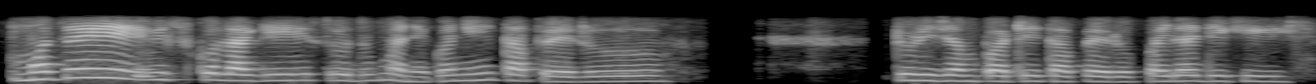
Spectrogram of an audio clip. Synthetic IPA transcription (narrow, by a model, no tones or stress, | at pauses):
mʌt͡sʌĩiskolaɡisod̪ũŋbʱʌnekonit̪ʌpaj̃ʌɾu | ʈuɾid͡zʌmpaʈit̪ʌpaj̃ɦʌɾupʌjlad̪ekʰi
